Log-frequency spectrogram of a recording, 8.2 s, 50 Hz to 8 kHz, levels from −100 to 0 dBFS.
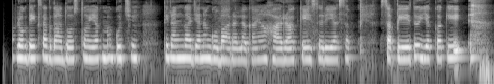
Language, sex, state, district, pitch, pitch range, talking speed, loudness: Garhwali, female, Uttarakhand, Tehri Garhwal, 230 Hz, 220-245 Hz, 125 wpm, -17 LUFS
